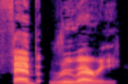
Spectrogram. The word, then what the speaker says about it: February: Are you saying February? The correct pronunciation is February. But nobody would say it like that whatsoever.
